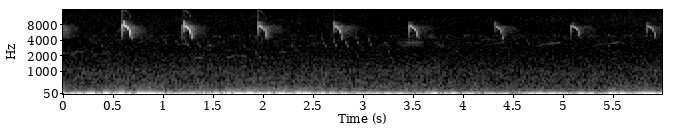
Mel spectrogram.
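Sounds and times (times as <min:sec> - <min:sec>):
zitting cisticola singing: 0:00.0 - 0:05.9.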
